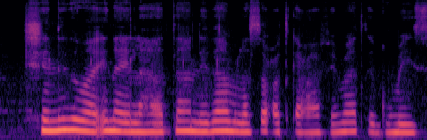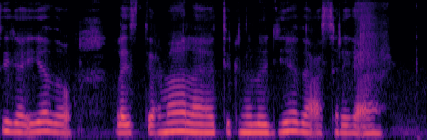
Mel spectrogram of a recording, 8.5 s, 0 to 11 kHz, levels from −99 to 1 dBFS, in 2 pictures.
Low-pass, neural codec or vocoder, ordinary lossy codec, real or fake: none; none; none; real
